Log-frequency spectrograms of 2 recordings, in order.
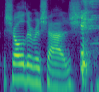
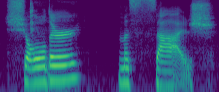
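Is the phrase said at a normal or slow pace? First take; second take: normal; slow. First: The phrase is said at normal speed, stumbling. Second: The phrase is said slowly and carefully. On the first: The speaker calls it wrong. "I can't" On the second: The speaker calls it right. "Yes, I can say it slowly"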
